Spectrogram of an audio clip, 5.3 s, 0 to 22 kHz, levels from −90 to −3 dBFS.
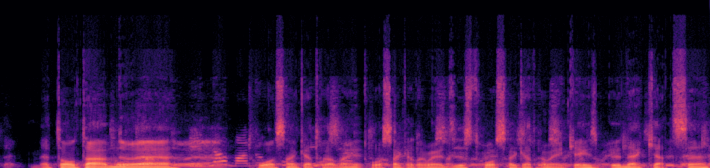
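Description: From the start, an uncancelled echo returns each phrase roughly 0.4 s later, about 11 dB down and thin: far-end loudspeaker pickup with no echo canceller. At 2.67 to 2.75 s, a packet-loss burst: the receiver stretches the last sound for about 60 ms, fading it, then resumes with about 60 ms of speech missing.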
